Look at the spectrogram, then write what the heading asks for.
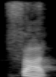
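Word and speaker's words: สัตว์: We write Garan above a consonant to indicate that it is a silent letter. For example, here's the word ส ั ต ว ์ which means animal.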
